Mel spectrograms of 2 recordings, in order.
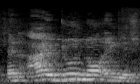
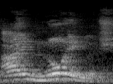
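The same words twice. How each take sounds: First: "do" pressed hard, slow and deliberate; stress on do. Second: Said in the usual way. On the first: Shown as a demonstration. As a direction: lean on "do" to insist. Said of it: "मतलब हम जोर से बोल रहे हैं". ("do" पर ज़ोर देकर, धीरे बोलें) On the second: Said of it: "दोनों में फर्क पड़ जाता है".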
